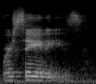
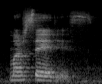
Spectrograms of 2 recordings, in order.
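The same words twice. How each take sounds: First: Mercedes in an American English accent; English-language accent. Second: Mercedes with Lebanese vowels; Lebanese accent. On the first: Showing the version she struggles with, softer English accent. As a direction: softly say an English-style Mercedes. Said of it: "in an English accent". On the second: Showing viewers how Lebanon says it, softer Lebanese accent. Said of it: "That's how we say it in Lebanon". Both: Shown as a demonstration.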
